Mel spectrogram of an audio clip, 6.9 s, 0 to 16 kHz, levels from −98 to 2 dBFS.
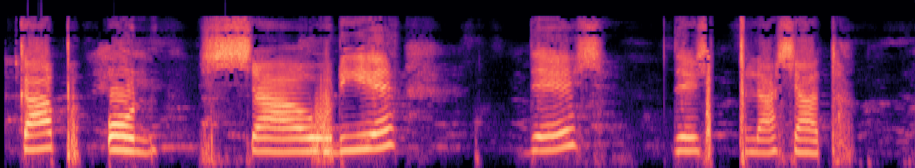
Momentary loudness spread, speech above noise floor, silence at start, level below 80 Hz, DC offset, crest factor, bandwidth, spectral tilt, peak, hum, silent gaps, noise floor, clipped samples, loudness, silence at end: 14 LU; 37 dB; 0.15 s; -56 dBFS; under 0.1%; 14 dB; 11.5 kHz; -1 dB/octave; 0 dBFS; none; none; -50 dBFS; under 0.1%; -13 LUFS; 0.5 s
